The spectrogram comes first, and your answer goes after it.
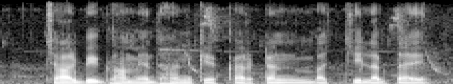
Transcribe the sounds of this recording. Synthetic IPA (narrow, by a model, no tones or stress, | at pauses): t͡ʃa̰ːɾbiɡʱãmed̪ʱənkekəɾʈənbətːt͡ʃiləɡt̪aɦɛː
